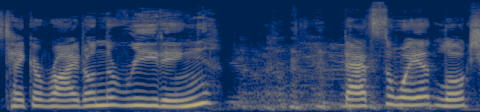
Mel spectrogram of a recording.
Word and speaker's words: Reading: a ride on the reading that's the way it looks you'd think that's the way it's pronounced no it's Reading Pennsylvania named after reading England the birthplace of William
